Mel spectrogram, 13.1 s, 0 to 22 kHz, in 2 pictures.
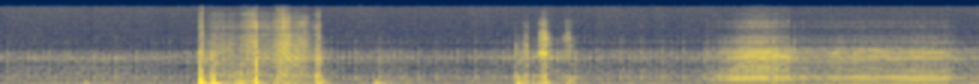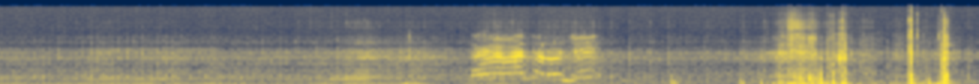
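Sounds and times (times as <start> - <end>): dirt bike engine revving: 4.6 - 12.1.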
